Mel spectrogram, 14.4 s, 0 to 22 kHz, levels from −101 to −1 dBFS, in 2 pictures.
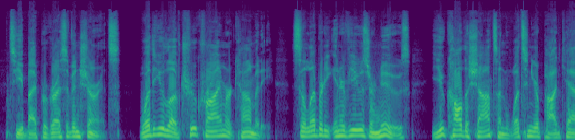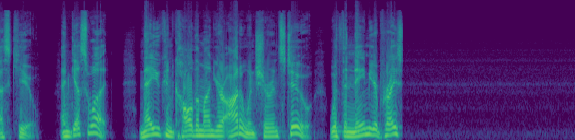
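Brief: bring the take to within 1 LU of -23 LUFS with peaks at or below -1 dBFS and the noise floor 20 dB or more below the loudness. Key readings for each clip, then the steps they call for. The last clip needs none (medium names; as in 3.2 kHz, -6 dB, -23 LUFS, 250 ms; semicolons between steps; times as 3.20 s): clipped samples 1.0%; clipping level -20.5 dBFS; loudness -30.0 LUFS; peak level -20.5 dBFS; loudness target -23.0 LUFS
-> clip repair -20.5 dBFS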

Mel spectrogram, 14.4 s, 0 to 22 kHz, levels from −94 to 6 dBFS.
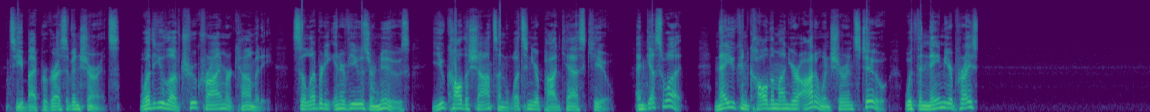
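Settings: clipped samples 0.0%; loudness -29.5 LUFS; peak level -11.5 dBFS; loudness target -23.0 LUFS
-> trim +6.5 dB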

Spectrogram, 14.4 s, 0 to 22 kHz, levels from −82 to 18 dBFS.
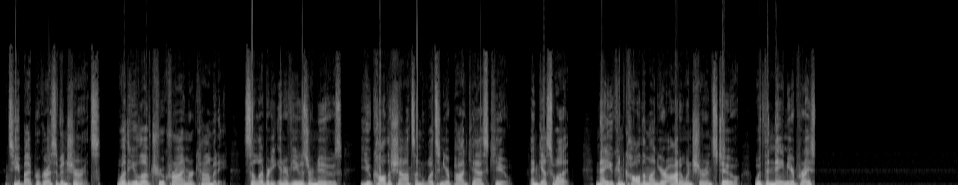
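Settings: loudness -23.0 LUFS; peak level -5.0 dBFS; noise floor -74 dBFS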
